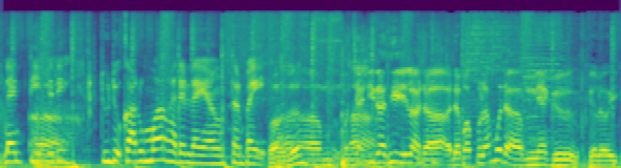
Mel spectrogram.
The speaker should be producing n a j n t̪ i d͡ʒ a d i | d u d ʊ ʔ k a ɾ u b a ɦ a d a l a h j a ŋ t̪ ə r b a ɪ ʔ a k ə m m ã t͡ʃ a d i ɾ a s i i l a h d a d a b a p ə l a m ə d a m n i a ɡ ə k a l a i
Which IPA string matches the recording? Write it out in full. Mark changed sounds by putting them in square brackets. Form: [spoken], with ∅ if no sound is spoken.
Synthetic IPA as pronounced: n a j n t̪ i d͡ʒ a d i | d u d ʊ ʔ k a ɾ u [m] a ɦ a d a l a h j a ŋ t̪ ə r b a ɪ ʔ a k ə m m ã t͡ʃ a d i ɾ a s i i l a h d a d a b a p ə l a m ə d a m n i a ɡ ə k a l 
